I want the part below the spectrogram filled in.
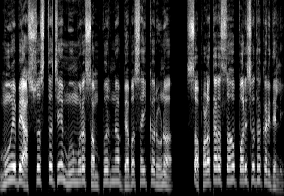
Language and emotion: Odia, happy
